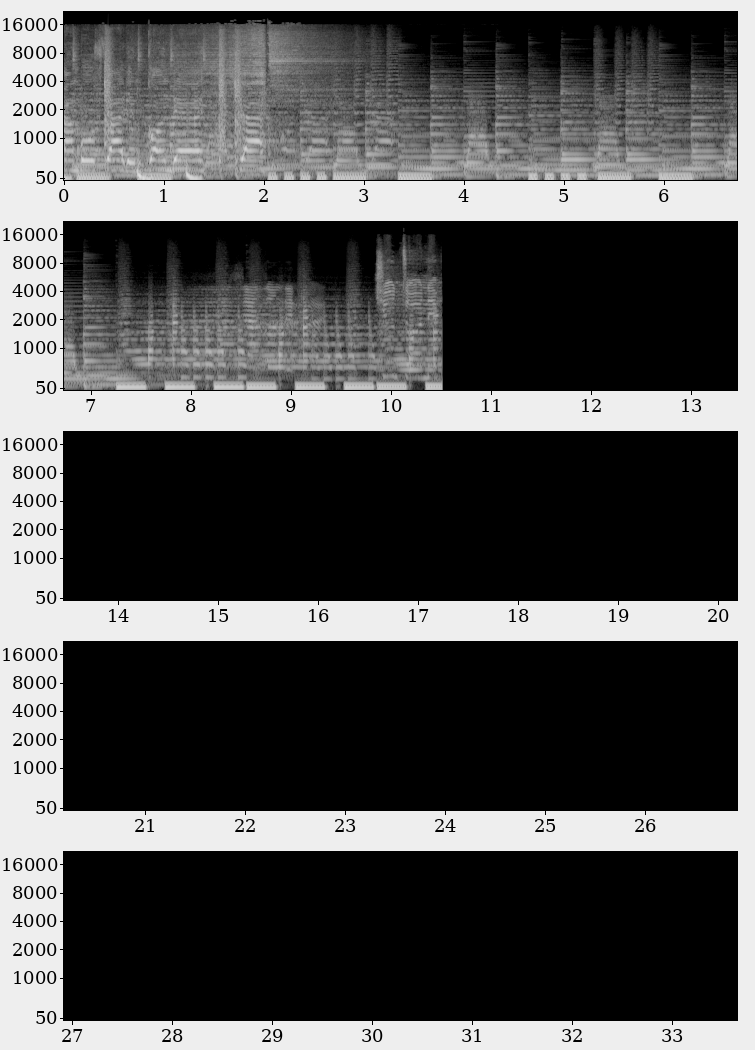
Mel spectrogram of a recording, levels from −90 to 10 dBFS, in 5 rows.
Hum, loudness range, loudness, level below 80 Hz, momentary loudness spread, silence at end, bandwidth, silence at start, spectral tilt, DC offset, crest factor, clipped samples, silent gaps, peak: none; 8 LU; -16 LUFS; -24 dBFS; 10 LU; 23.15 s; 16.5 kHz; 0 s; -5 dB/octave; under 0.1%; 20 dB; under 0.1%; none; 0 dBFS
